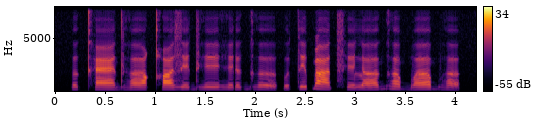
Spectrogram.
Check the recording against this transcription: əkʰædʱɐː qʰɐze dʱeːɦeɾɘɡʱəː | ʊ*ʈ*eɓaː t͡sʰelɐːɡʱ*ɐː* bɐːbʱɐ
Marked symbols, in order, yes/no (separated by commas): no, yes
